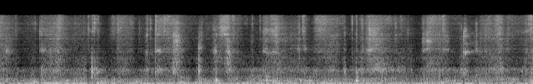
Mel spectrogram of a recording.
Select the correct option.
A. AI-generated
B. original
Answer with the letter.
A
